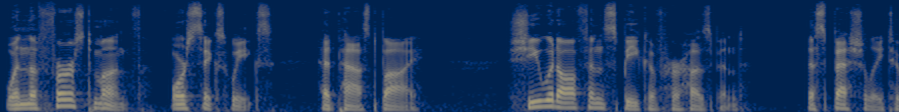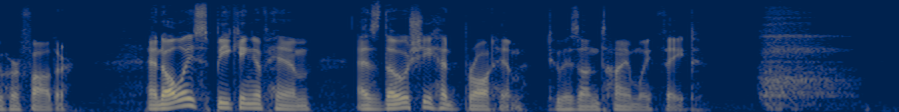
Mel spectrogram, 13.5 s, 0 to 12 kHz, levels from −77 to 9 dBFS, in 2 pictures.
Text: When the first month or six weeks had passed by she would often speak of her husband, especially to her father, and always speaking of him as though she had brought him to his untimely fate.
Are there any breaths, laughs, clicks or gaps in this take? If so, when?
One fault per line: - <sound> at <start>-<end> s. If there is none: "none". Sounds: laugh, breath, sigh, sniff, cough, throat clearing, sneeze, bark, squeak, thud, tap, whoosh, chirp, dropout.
- sigh at 12.4-13.3 s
